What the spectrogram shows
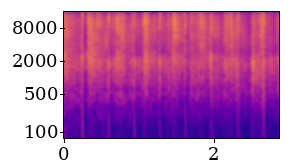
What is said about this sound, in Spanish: Si tú crees que Cristo resucitó, dale un aplauso fuerte a Jesús.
